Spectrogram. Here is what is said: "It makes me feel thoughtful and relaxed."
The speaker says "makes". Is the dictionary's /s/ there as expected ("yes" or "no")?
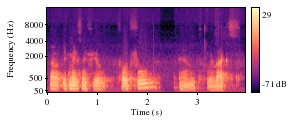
yes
